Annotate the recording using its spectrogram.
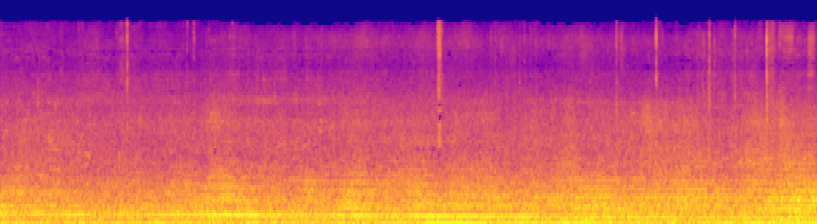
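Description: A steady low rumble with a continuous low hum, the hum swelling slightly about halfway through, and a few faint clicks.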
